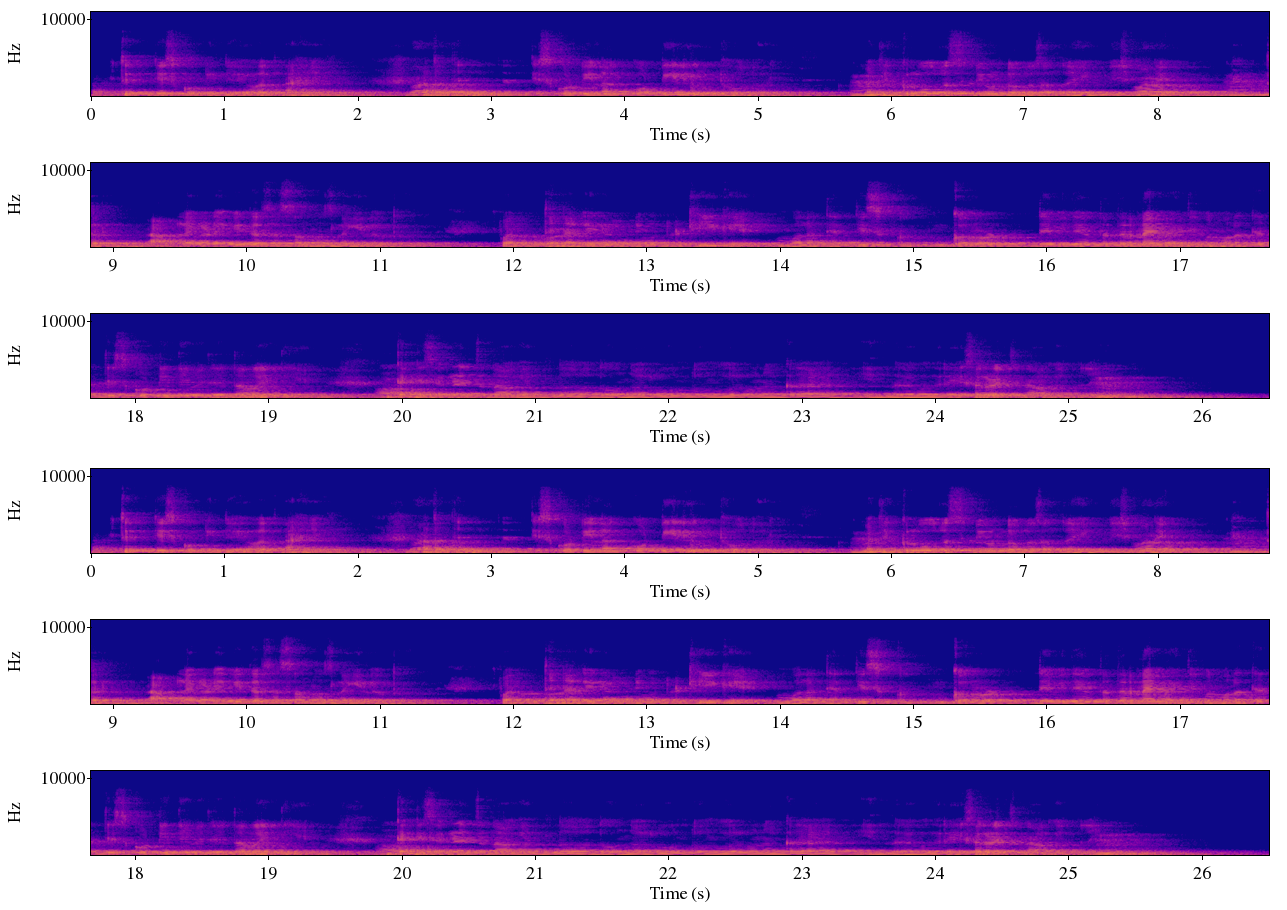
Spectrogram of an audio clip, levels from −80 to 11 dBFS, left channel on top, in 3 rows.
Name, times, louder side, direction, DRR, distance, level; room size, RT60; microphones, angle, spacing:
voice 1, 0.2-1.8 2.1-3.0 3.3-5.1 5.8-8.1 8.8-9.0 9.2-11.0 11.5-11.7 11.9-25.2, equal, 10° right, 0 dB, 1.0 m, -25 dB
voice 2, 2.3-2.8 5.7-6.2 7.7-9.3 12.0-12.4 19.8-20.2 25.2-25.5, equal, 55° left, -11 dB, 2.0 m, -30 dB
8.3 x 6.0 x 4.5 m, 2.2 s
head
